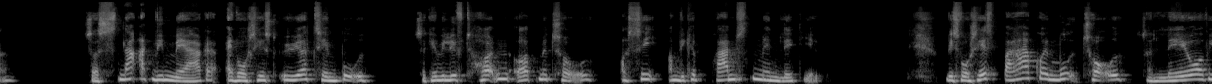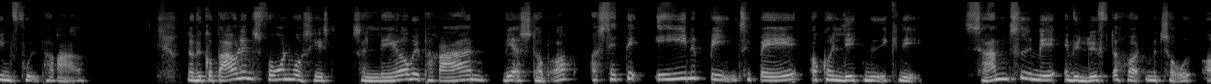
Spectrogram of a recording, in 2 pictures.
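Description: No technical faults occur anywhere in the recording, so there is nothing to describe in time order.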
